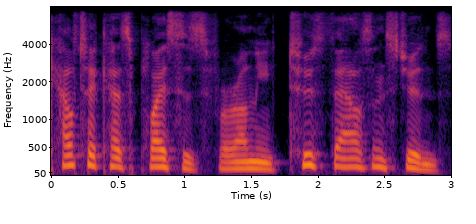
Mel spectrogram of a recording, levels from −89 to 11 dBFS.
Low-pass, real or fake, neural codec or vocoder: 7.2 kHz; fake; codec, 16 kHz, 2 kbps, FunCodec, trained on LibriTTS, 25 frames a second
